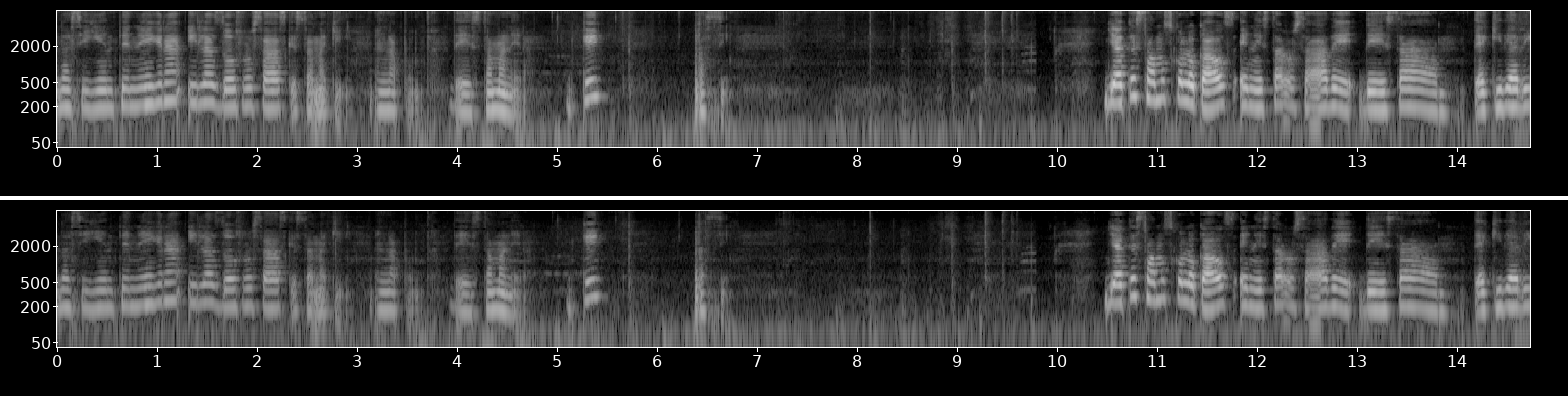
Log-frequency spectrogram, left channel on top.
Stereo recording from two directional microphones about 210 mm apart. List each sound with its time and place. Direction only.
0.0 s speech: 35° left (ahead or behind)
6.4 s speech: 35° left (ahead or behind)
10.5 s speech: 25° left (ahead or behind)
